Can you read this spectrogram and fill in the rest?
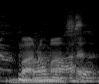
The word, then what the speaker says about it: Bonamassa: Um, I just totally pronounced his name. Bonamassa. Bonamassa. Yeah.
